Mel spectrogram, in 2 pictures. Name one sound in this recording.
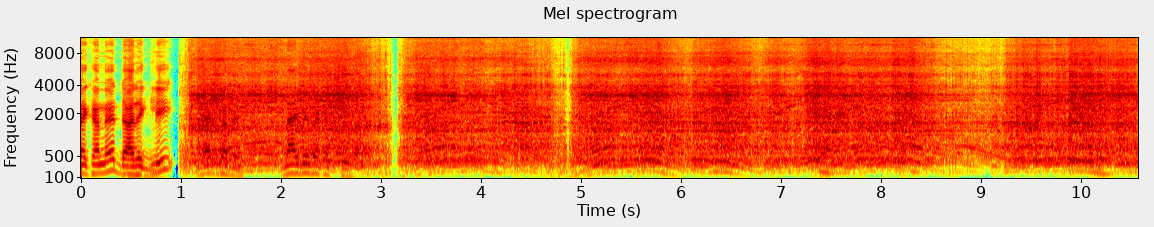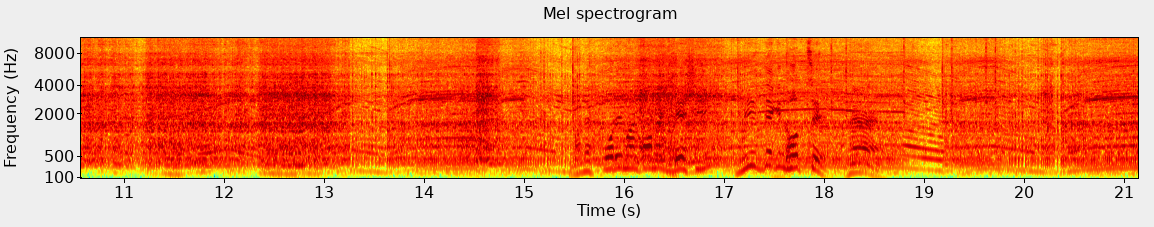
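A blender motor whirs loudly, grinding food.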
